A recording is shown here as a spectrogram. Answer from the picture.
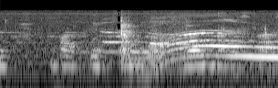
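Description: A domestic cat's long, drawn-out yowl starting about halfway through, rising and then slowly sliding down in pitch. It is a hostile warning yowl in a standoff between two cats.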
